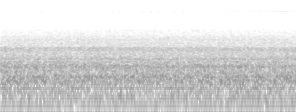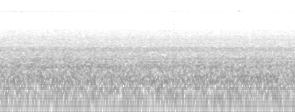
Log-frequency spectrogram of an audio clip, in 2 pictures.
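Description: A car engine idles steadily from inside the car.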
